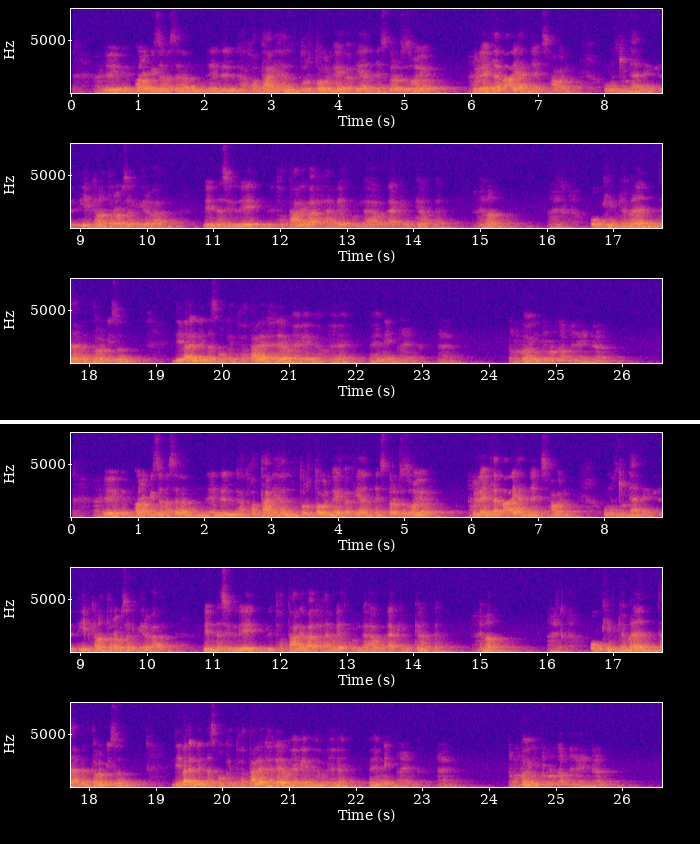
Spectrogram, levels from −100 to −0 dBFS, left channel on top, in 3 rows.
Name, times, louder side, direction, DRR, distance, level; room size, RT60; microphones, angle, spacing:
voice 1, 0.0-5.4 6.0-10.3 10.8-14.4 15.0-15.2 16.3-18.5 18.9-19.0 19.2-21.9 22.2-22.5 24.5-24.8, right 1 dB, 50° right, -2 dB, 0.4 m, -27 dB
voice 2, 5.9-6.2 8.0-8.4 14.9-15.2 16.0-16.3 22.6-22.9 23.2-23.5 24.3-25.7, equal, 85° right, -2 dB, 0.8 m, -34 dB
3.1 x 3.0 x 2.3 m, 1.1 s
head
